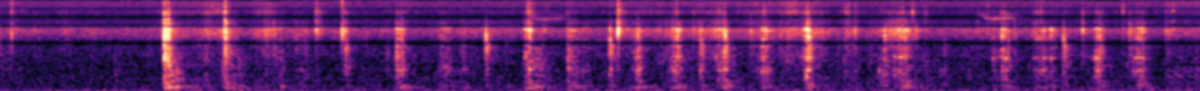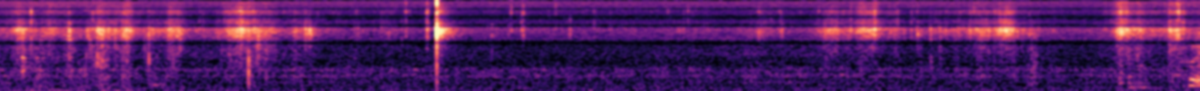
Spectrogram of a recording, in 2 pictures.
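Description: Hand-held can opener clicking in quick irregular ticks as it is cranked around the rim of a tin can, then a wood campfire crackling with one sharp pop about eight seconds in.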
